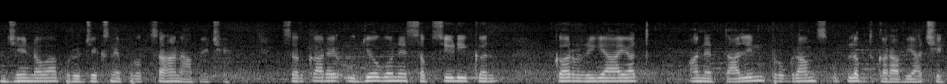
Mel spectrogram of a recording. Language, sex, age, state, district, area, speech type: Gujarati, male, 18-30, Gujarat, Junagadh, urban, spontaneous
